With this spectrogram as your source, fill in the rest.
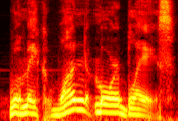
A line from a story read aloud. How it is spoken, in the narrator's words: I said firmly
